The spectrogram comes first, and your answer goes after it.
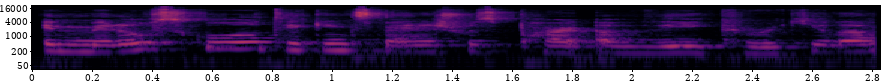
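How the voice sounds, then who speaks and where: A woman at a medium pitch speaks with very wide pitch swings over noticeable background noise. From Ontario, Canada (Franco-Ontarian). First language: French. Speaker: vlogger. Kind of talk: casual chat.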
